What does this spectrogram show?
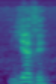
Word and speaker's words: Yahvé: Alors, ils ajoutent: d'après certaines données linguistiques, un grand nombre de spécialistes optent pour Yahweh ou Yahvé.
